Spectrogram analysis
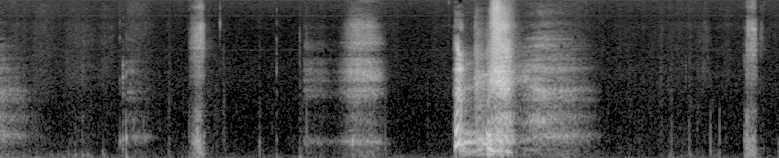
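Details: Adult trying hard to stay quiet: a run of stifled, muffled sneezes with one louder burst in the middle, in a quiet small room; repeated sneezing.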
